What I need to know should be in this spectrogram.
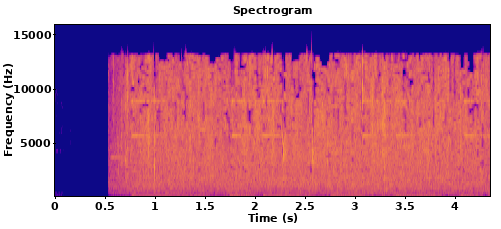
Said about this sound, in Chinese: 这秋天怎么总在下雨啊？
